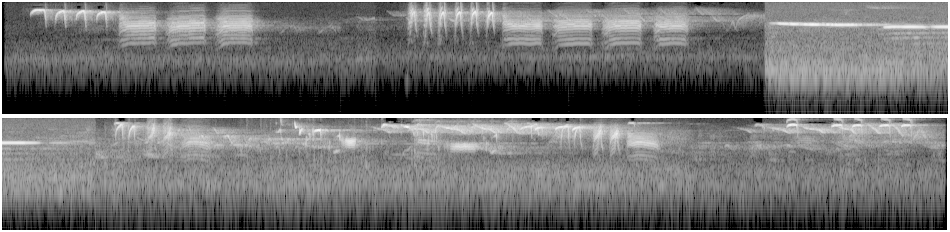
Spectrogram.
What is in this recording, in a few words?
CHICKADEE BLACK CAPPED; species/birds; wbba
